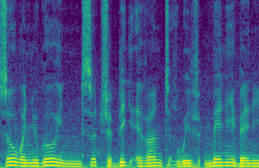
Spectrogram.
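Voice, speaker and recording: Fairly even intonation in a French accent, with noticeable background noise. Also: man. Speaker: radio host. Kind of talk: interview. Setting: radio studio.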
